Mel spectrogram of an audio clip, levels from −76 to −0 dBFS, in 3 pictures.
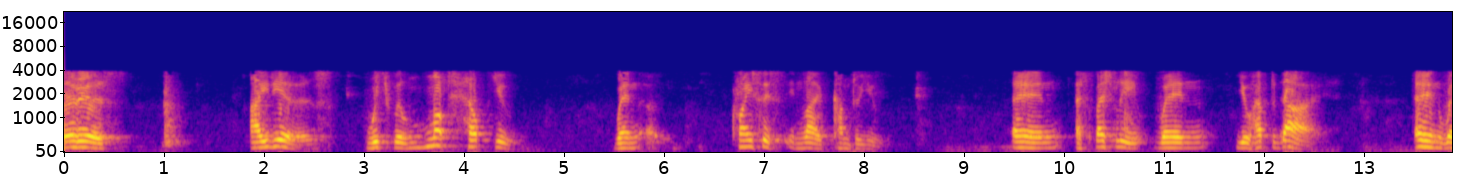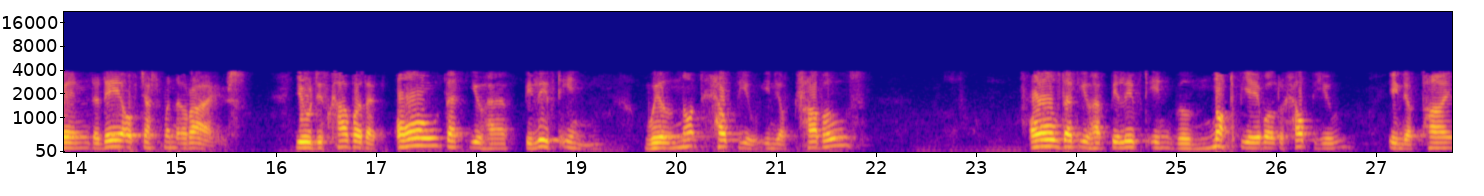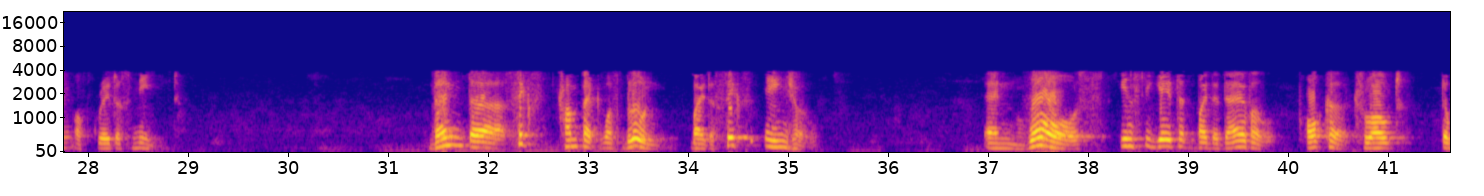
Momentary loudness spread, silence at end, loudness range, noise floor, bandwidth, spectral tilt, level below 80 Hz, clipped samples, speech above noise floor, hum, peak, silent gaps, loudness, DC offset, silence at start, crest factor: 16 LU; 0 s; 7 LU; -53 dBFS; 4 kHz; -10 dB/octave; -48 dBFS; 0.2%; 42 dB; none; 0 dBFS; none; -12 LUFS; under 0.1%; 0 s; 14 dB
